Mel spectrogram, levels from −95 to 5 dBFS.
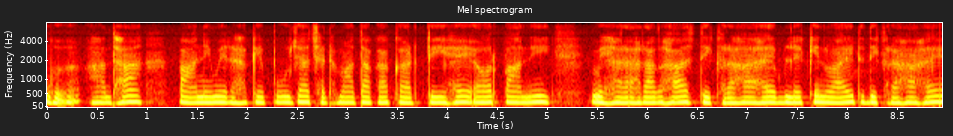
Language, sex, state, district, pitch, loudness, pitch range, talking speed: Hindi, female, Uttar Pradesh, Jyotiba Phule Nagar, 190 Hz, -14 LUFS, 185-195 Hz, 165 wpm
